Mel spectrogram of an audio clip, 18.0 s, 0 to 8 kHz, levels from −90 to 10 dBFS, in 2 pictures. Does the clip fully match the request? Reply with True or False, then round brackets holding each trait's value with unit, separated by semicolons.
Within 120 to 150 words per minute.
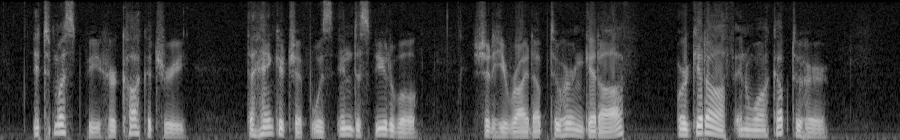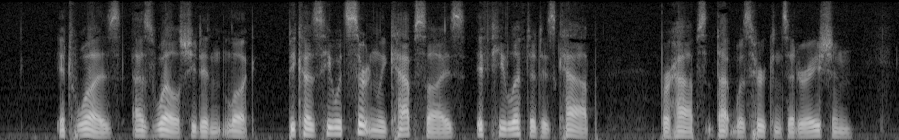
False (160 wpm)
